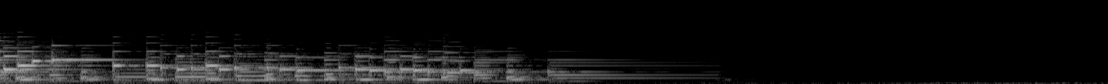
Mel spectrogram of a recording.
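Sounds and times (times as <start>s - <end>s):
piano polka in D minor: 0.0s - 7.2s.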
